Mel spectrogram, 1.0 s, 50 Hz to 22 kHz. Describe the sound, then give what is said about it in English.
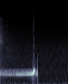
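A steady, humming tone holds for a moment, then sweeps sharply upward in pitch and cuts off abruptly, a brief chirp from the gravitational wave signal of two merging black holes of about 30 solar masses each, detected by LIGO on September 14, 2015, with no voices present. “So if you know how to listen, that is the sound of two black holes, each of about 30 solar masses, that were whirling around at a rate comparable to what goes on in your blender.”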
